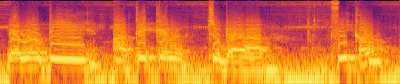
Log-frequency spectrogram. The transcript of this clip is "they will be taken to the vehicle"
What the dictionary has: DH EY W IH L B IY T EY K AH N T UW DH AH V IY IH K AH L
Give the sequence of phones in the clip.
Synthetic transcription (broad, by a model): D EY W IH L B IY T EY K AH N T UW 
